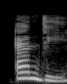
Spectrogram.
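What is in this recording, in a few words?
"andy", English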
